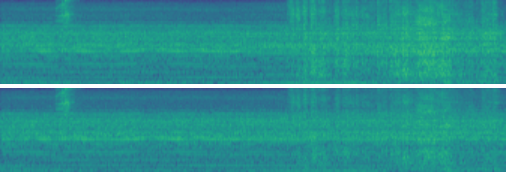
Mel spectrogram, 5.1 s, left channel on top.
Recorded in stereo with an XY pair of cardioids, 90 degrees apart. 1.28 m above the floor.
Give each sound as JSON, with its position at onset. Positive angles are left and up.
{"t": 0.5, "sound": "cutlery clinking", "azimuth_deg": -10, "distance_m": 2.0}
{"t": 2.9, "sound": "tearing paper", "azimuth_deg": 60, "distance_m": 4.5}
